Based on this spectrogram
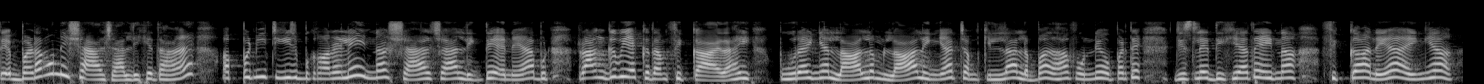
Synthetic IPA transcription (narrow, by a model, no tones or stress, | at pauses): t̪eːbəɽaːʊnẽːʃɛːlʃɛːlːɪkʰed̪aːɛ̃ːəpɳiːt͡ʃiːzbəkaːneːleːɪnːãːʃɛːlʃɛːlːɪk̚ʰd̪eːneːãːbʊɾəŋɡʋiːɪkːd̪əmpʰɪkːaːed̪aːɦiːpuːɾaːɪjãːlaːləmlaːlijãːt͡ʃəmkɪlːãːləbãːd̪afʰoːnːeːʊpːəɾt̪eːd͡ʒɪsleːd̪ɪkʰɪjaːt̪eːɪnːãːpʰɪkːãːnẽːãːɪãː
